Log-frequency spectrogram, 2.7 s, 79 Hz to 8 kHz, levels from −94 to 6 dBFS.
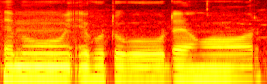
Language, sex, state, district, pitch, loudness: Chakma, male, Tripura, Unakoti, 105 Hz, -16 LUFS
